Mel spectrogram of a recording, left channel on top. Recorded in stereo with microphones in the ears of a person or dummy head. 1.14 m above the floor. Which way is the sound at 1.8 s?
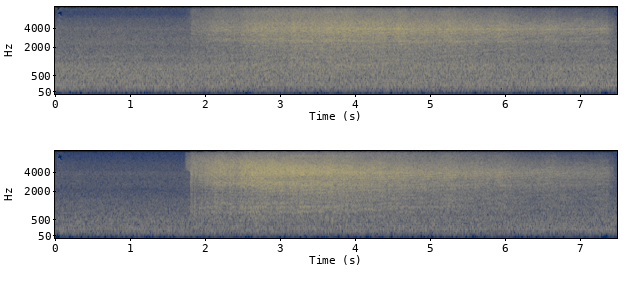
75° right (ahead or behind).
